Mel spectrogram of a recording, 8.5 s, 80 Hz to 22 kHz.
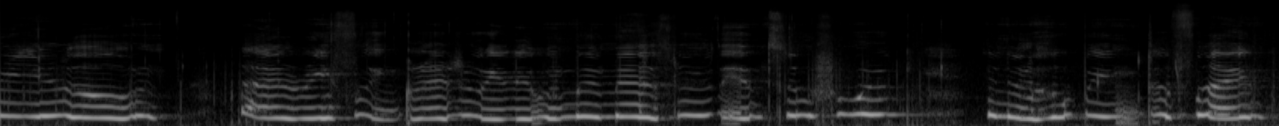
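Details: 30-year-old woman with GMFCS Level 4 spastic quadriplegic cerebral palsy with an athetoid component, affecting all muscles including those for articulation; dysarthria (cerebral palsy).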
